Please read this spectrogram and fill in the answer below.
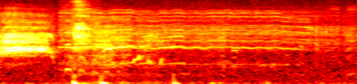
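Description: A short high scream, then a few sharp thumps as a zipline trolley takes the rider's weight. Its pulleys then whine along the steel cable in a steady high tone that slowly drops a little in pitch.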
